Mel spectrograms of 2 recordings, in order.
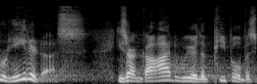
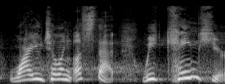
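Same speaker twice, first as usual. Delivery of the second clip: exasperated, fed-up delivery. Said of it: "you might be thinking".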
